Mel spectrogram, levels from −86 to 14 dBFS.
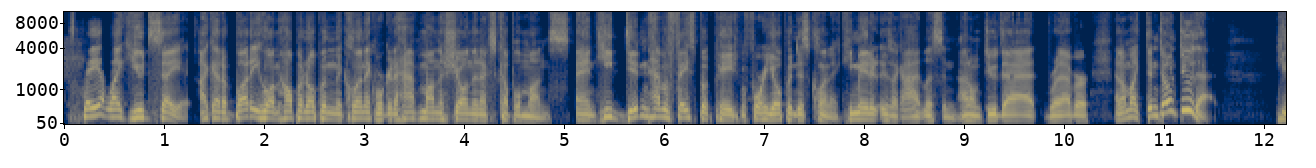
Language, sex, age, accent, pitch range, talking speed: English, male, 30-49, American, 125-160 Hz, 305 wpm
